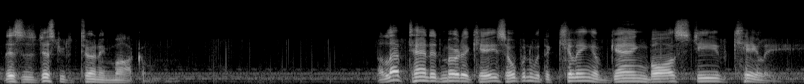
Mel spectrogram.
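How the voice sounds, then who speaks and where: Calm prosecutor male actor, medium pitch, authoritative, businesslike, muffled old radio drama. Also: natural voice. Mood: matter-of-fact. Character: businesslike, authoritative district attorney, calm and official. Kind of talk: old-time radio drama acting and recap narration. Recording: dull, noisy vintage radio recording.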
